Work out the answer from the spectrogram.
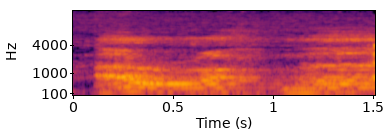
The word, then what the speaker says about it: الرحمن: Ar-Rahman. Buka mulutnya yang benar, pengucapan Ar-Rahmanirrahim. Nirrahim. Ulang lagi. Ar-Rahmanirrahim. Ar-Rahmanirrahim. Enggak. Coba ucap a dulu. A bukan o.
